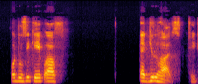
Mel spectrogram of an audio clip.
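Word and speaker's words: Agulhas: और दूसरी केप ऑफ एगुलहास ठीक है एगुलहास दूसरी केप है केप ऑफ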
